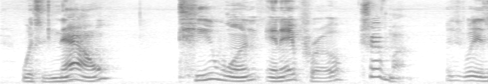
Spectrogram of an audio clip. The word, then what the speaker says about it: Trevmak: Today we are here with now T1 NA Pro Trevmak. Wait, is it Trevmak or Trevmark? Yeah, Trevmak. Trevmak, yeah.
